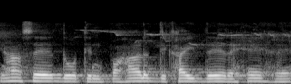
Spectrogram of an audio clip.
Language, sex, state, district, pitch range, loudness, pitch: Hindi, male, Bihar, Gaya, 135-145 Hz, -14 LUFS, 140 Hz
